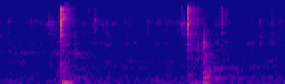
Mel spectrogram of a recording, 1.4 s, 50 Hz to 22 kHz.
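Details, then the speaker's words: Hybrid bike with a Shimano 105 rear derailleur: sharp, light clicks about every two-thirds of a second while pedalling, from too much gear cable tension set by the barrel adjuster; turning it clockwise stops the noise. "That means that there's too much tension. So there we go, that noise. So if we go clockwise, that noise will disappear."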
